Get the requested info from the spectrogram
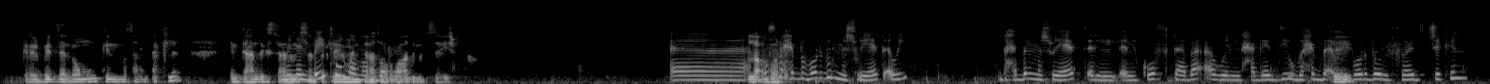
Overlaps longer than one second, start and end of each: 2.8-4.1

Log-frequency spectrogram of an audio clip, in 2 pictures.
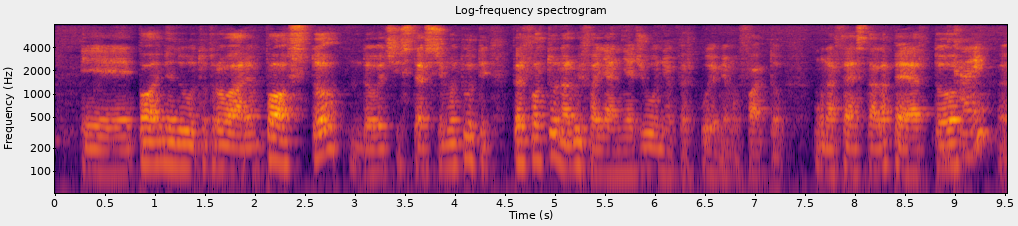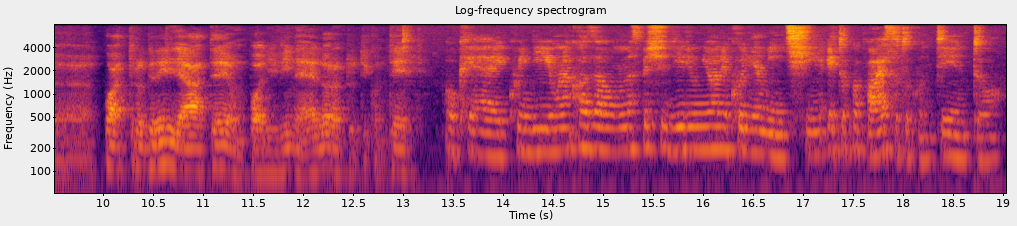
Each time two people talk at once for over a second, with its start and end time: none

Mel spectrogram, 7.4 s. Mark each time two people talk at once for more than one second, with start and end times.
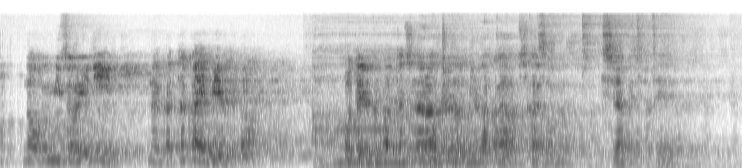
3.4-5.3

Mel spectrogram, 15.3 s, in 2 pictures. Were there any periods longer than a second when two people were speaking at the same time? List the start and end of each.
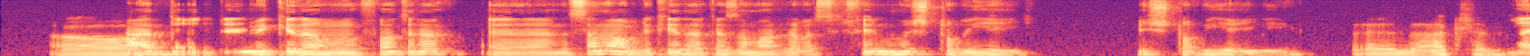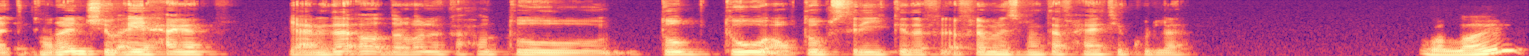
none

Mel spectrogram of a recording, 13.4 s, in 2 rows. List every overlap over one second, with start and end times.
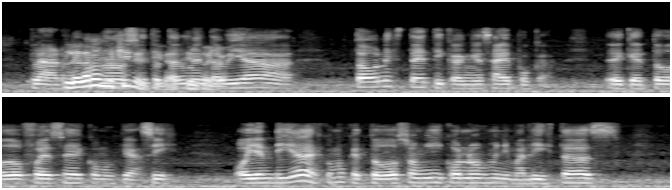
0.6-2.2

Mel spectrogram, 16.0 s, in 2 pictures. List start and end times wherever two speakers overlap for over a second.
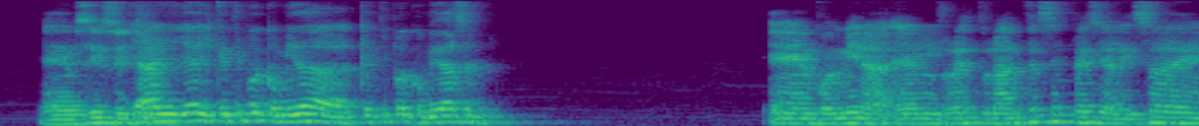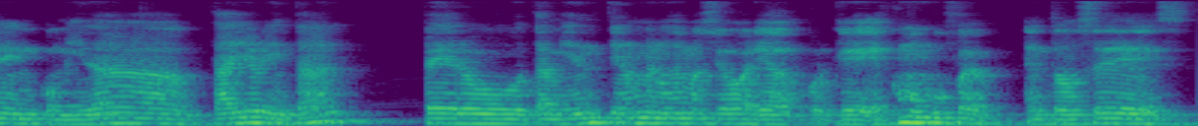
none

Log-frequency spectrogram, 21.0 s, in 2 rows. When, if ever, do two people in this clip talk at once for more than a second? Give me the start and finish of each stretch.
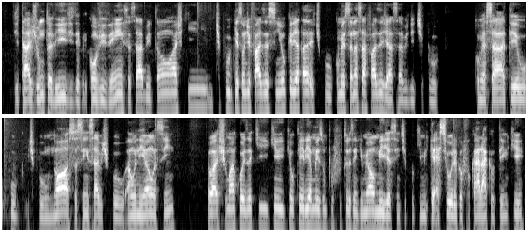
none

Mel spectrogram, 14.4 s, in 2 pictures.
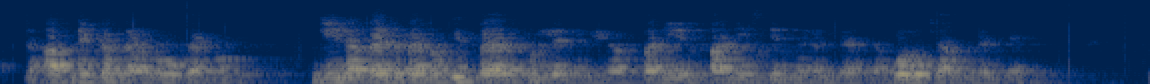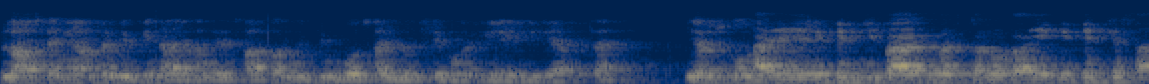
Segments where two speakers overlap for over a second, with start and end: none

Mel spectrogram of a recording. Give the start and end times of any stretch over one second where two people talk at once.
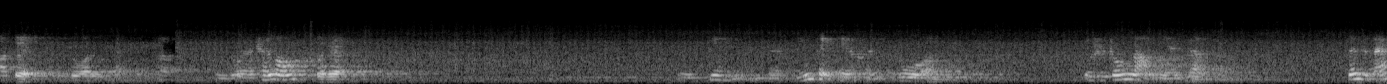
none

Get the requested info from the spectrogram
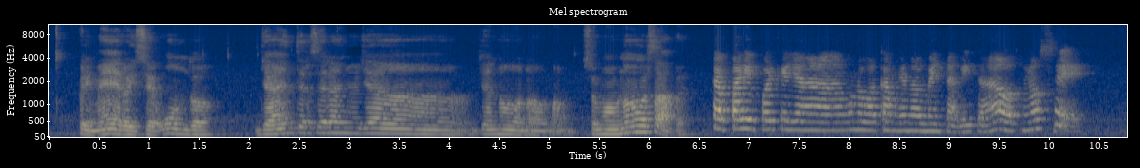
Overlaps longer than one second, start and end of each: none

